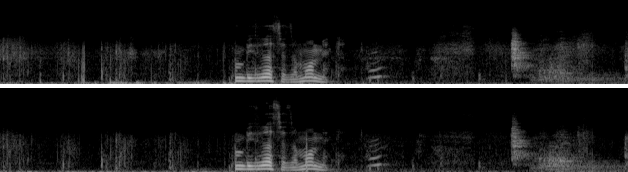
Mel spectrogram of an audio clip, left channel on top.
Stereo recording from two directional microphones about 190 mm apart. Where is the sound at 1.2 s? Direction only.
5° right (ahead or behind).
